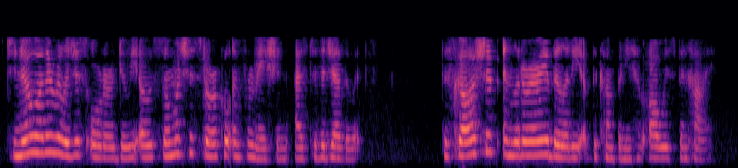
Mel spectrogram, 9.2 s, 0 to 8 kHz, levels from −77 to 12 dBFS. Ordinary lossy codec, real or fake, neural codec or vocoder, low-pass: AAC, 16 kbps; real; none; 7.2 kHz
